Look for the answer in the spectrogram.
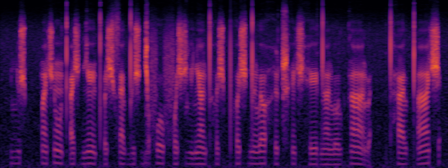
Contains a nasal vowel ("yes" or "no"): yes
